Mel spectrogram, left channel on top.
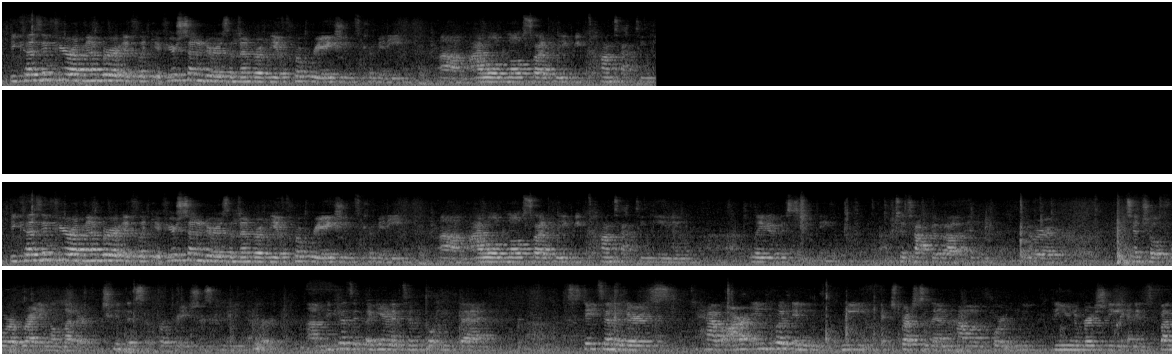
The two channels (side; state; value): left; drops out; at 6.6 s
